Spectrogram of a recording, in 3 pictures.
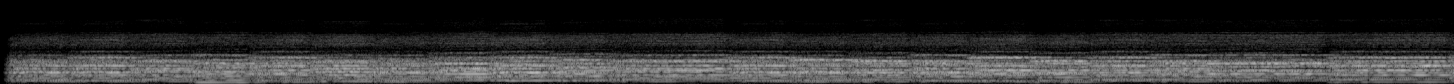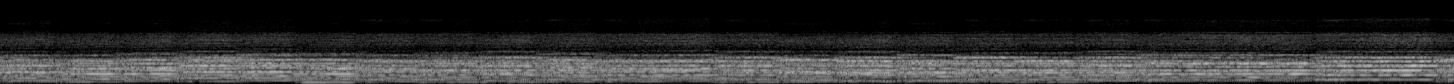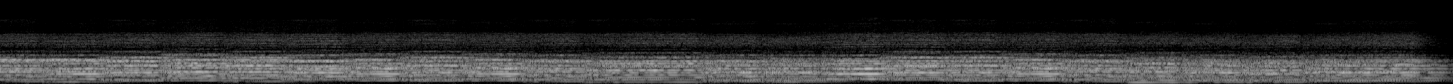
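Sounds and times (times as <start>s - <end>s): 
soprano alto tenor bass choir: 0.0s - 43.6s.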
